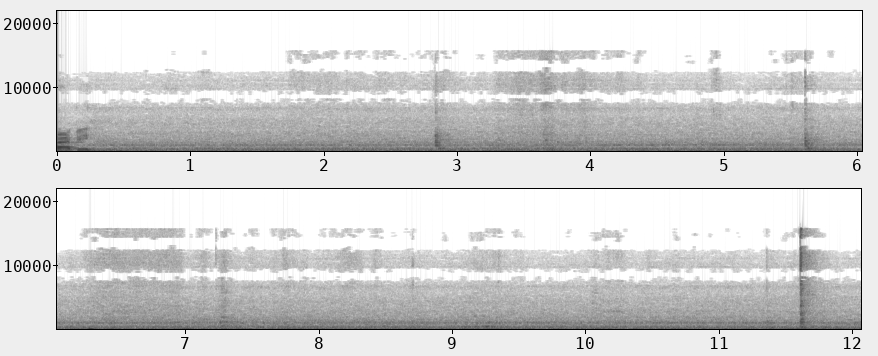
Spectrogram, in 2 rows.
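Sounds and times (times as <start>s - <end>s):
air conditioning hum: 0.0s - 12.0s.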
